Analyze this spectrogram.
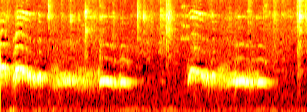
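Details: Zebra dove competing in a contest in Salatiga, Central Java, Indonesia: a pair of long, trilled coo phrases, each starting higher and gliding downward, with sharp clicks and faint calls of other birds around.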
